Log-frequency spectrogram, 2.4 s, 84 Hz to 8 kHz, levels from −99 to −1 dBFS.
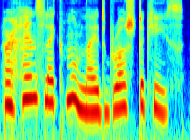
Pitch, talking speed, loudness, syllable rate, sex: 260 Hz, 175 wpm, -15 LUFS, 3.5 syllables/s, female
